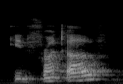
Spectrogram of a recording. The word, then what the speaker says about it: in front of: Now, when you say it fast, in front of, the T is silent.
